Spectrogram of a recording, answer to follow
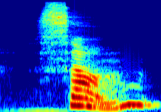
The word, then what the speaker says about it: psalm: সাম উচ্চারণটা হবে SAMPRL এর প্রোনাউন্সিয়েশনটা উজ্জ্ব থাকবে।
